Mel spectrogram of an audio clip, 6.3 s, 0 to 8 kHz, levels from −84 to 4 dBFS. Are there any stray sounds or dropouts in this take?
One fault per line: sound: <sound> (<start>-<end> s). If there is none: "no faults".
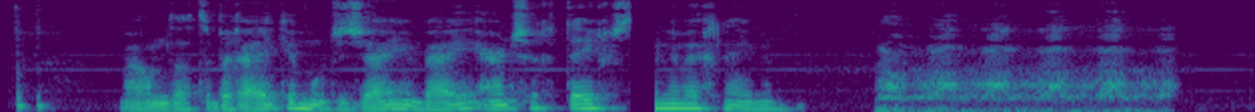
sound: dropout (3.2-3.3 s)
sound: bark (4.4-5.9 s)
